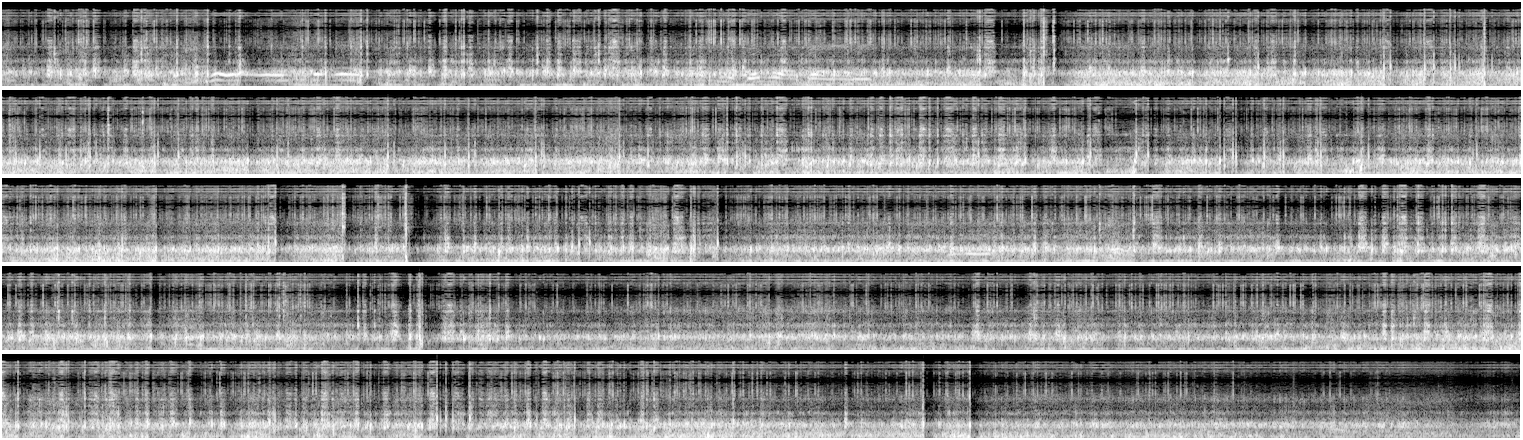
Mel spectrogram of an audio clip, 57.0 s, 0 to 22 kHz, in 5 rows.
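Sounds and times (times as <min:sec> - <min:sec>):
tyres rattling over gravel: 0:00.0 - 0:55.7.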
